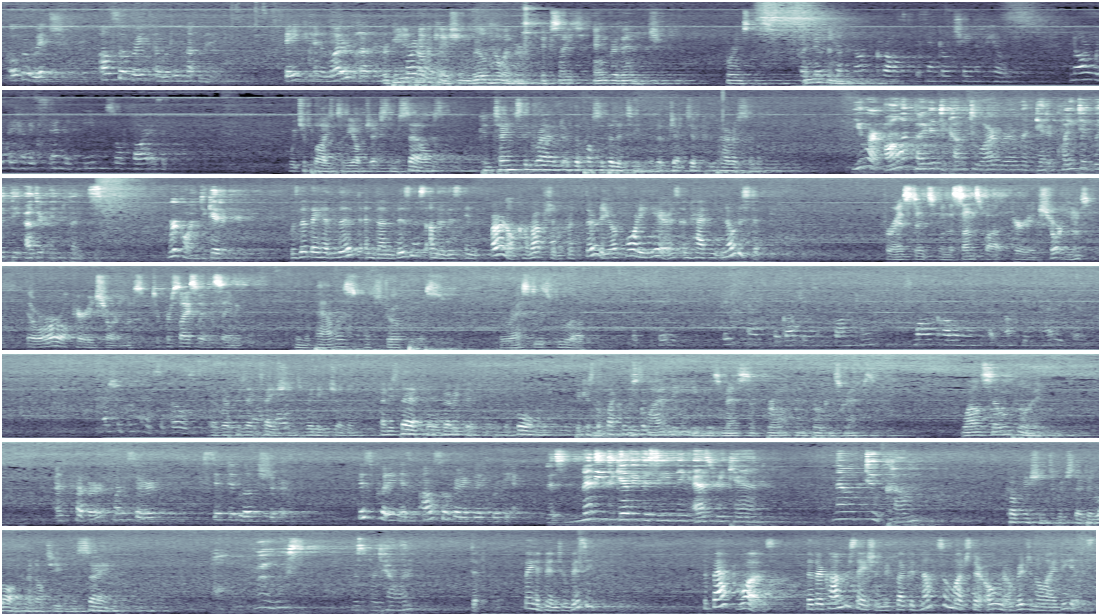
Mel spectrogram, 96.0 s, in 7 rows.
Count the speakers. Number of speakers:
8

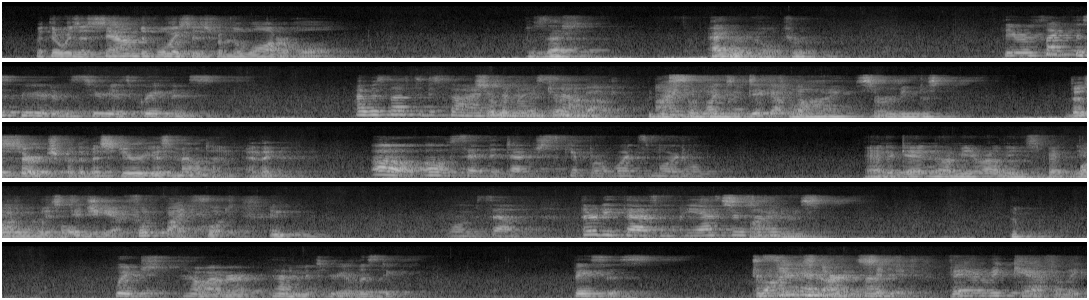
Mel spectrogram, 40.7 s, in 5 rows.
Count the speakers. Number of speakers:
9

